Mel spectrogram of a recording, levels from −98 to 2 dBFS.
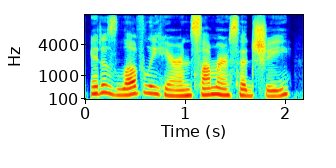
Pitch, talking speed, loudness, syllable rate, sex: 215 Hz, 220 wpm, -15 LUFS, 6.1 syllables/s, female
